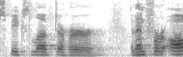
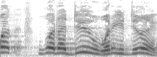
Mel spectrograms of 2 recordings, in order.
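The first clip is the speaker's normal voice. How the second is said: a little hurt voice, pitched up; 7 semitones higher than usual. Telling a joke about a couple, the wife as the husband leaves the bed: imitating a hurt wife. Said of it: "she's a little hurt".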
